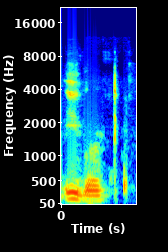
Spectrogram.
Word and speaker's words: Eber: Let's see how they pronounce it. Strong's H 5677. Aver.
